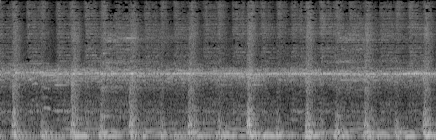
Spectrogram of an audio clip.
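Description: Live rock band playing amplified: electric guitar, electric bass and drum kit, with drum hits about twice a second over a steady bass line.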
